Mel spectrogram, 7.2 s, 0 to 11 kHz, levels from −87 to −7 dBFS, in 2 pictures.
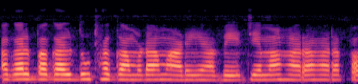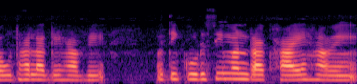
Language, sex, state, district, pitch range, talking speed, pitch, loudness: Chhattisgarhi, female, Chhattisgarh, Raigarh, 185-200 Hz, 150 wpm, 190 Hz, -25 LUFS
